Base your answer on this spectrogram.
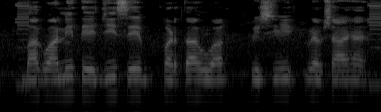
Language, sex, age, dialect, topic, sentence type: Hindi, male, 18-24, Awadhi Bundeli, agriculture, statement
